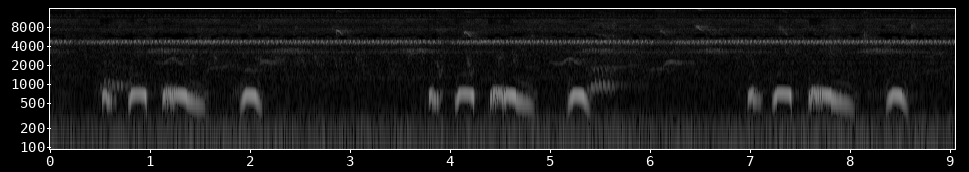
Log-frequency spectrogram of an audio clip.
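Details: Repeated zebra dove cooing phrases played to coax silent doves into singing: three bursts of four or five quick, bouncy coos, one note trailing downward in each, spaced about every three seconds, over a continuous high-pitched whine.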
